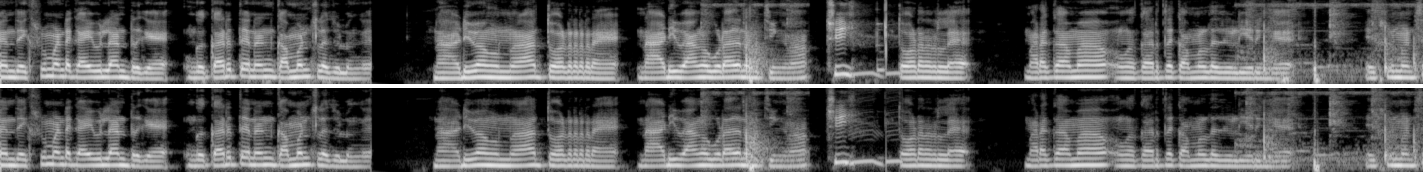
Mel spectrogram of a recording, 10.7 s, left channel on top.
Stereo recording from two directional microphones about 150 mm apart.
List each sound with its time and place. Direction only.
0.0 s speech: 15° left (ahead or behind)
3.2 s speech: 30° left (ahead or behind)
6.1 s speech: 35° left (ahead or behind)
6.7 s speech: 25° left (ahead or behind)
